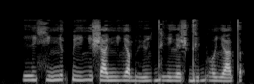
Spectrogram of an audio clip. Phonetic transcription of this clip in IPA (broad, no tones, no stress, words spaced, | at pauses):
ɦiçi ɲɜk͡pi ʎiʃa ɲiʎabʱyʎ dʱilʲaʃdi bʱɔʎat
